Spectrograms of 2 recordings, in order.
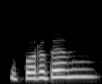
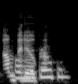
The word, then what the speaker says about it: Umbadobin: So, Miss, Borobin, is that how you say it? Umbadobin. What is it? Umbadobin.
